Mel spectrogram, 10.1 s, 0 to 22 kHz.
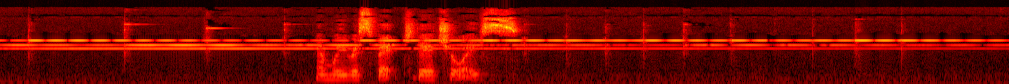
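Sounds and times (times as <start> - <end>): singing bowl ringing hum: 0.0 - 10.0.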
